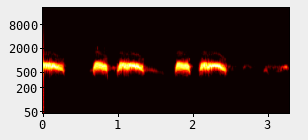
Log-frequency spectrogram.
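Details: Decoy spotted dove with a đồng pha thổ voice, cooing to draw wild males into calling: a steady phrase of five rich coos, paired short-long, with soft trailing notes fading at the end.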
